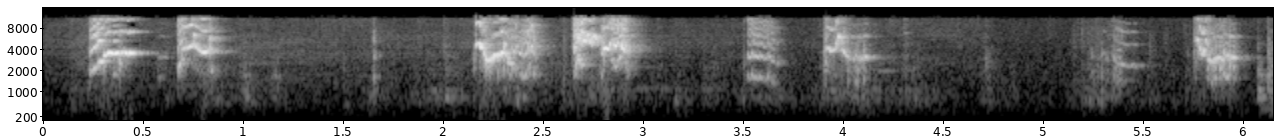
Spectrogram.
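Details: {'caption': 'Rosy-faced lovebird producing sharp, squeaky chirps, mostly in pairs, with softer short notes scattered among the louder calls.'}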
